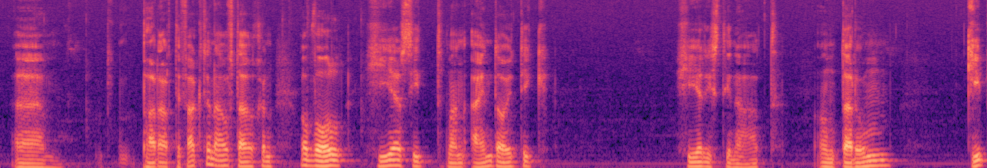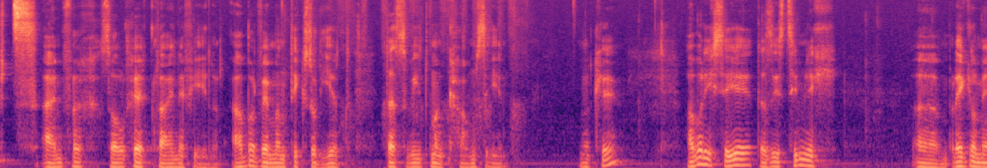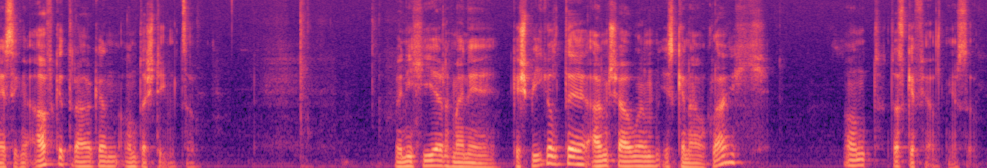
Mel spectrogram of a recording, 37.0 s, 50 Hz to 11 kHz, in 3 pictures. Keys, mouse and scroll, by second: 0.8 middle click, 1.3-6.4 shift+middle drag, 6.4 scroll up 2, 7.4-8.3 scroll up 4, 13.2 scroll down 2, 15.0-18.7 middle drag, 18.7-20.2 scroll down 13, 20.5-28.6 middle drag, 28.6 n, 29.7-35.2 shift+middle drag.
